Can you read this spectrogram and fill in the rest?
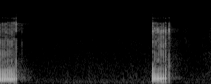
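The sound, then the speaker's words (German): Two short, loud fart sounds separated by about a second and a half of near silence, each a brief raspy burst, with no talking. “Jetzt nochmal Nummer 7, Achtung.”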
